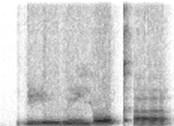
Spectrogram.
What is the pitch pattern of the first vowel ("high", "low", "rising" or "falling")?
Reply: low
